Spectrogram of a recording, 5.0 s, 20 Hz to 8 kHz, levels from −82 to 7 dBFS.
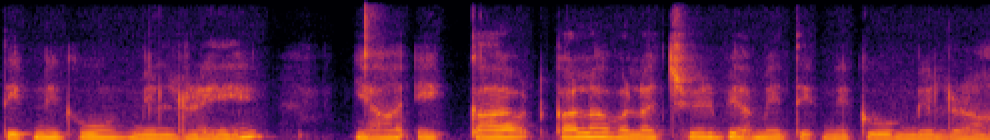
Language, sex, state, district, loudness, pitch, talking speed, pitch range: Hindi, female, Arunachal Pradesh, Papum Pare, -17 LUFS, 210 Hz, 195 wpm, 200-225 Hz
